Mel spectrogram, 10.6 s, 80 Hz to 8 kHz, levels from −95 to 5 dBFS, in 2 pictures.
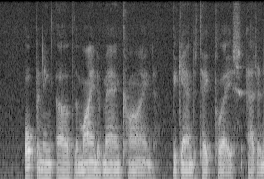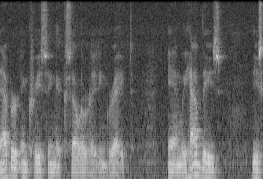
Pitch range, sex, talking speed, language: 85-95 Hz, male, 115 wpm, English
